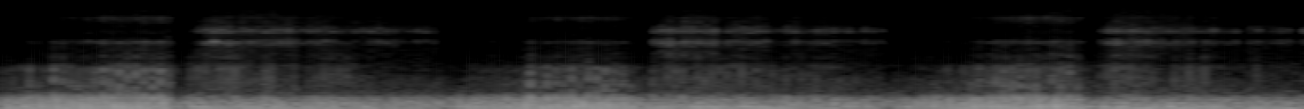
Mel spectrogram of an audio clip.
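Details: Relaxed purring of a three-year-old cat named Tarou, a dense low vibration broken into breathing phrases by small gaps, otherwise quiet.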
